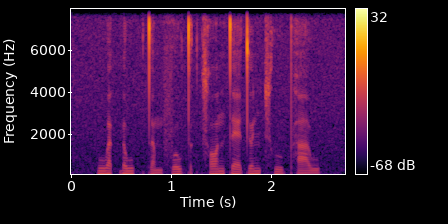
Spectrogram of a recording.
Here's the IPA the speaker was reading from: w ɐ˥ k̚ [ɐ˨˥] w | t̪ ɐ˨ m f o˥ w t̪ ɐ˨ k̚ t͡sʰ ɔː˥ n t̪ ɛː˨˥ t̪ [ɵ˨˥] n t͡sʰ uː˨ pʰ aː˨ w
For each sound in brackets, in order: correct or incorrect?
incorrect: ɐ˥, incorrect: ɵ˥

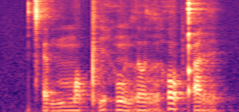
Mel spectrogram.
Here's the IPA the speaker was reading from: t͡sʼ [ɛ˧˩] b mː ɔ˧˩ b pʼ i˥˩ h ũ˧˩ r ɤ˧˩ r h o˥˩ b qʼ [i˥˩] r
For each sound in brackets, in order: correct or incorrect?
correct, incorrect: e˥˩

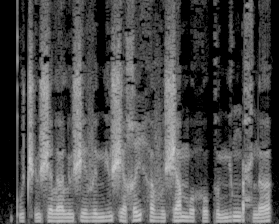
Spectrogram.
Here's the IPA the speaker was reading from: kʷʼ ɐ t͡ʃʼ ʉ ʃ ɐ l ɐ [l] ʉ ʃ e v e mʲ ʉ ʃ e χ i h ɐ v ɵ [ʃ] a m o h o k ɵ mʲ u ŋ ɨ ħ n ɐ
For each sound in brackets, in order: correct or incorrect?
correct, correct

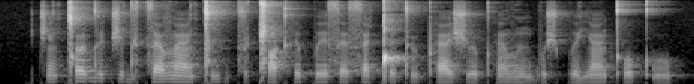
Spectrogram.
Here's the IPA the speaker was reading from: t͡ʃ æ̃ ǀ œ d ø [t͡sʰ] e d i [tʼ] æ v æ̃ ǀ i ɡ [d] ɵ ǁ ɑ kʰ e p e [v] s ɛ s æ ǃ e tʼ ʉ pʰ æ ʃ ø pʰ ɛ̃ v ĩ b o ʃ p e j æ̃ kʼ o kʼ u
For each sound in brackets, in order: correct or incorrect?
incorrect: t͡ʃ, incorrect: t͡s, incorrect: t͡s, incorrect: none

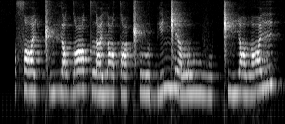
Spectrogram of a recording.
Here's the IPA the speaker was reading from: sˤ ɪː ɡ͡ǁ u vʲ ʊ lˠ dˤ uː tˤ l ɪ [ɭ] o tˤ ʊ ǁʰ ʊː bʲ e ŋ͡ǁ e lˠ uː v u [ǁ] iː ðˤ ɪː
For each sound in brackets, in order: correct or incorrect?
incorrect: l, correct

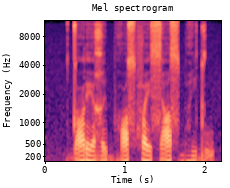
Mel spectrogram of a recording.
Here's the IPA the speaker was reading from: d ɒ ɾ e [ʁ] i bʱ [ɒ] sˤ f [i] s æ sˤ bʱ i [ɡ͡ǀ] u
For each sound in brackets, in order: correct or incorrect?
correct, correct, incorrect: e, incorrect: d

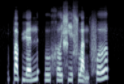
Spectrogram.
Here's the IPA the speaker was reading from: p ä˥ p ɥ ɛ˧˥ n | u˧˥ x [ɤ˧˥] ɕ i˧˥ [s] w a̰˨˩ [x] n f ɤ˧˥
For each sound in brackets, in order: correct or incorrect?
correct, correct, incorrect: none

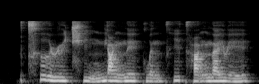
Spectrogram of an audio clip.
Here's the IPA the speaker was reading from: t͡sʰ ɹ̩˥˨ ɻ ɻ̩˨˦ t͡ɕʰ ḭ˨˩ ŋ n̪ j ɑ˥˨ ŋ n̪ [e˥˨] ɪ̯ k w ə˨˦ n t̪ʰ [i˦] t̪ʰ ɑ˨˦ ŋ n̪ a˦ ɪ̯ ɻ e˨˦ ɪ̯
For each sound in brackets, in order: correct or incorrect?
correct, correct

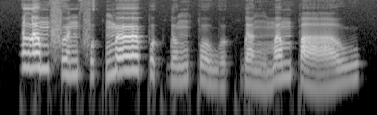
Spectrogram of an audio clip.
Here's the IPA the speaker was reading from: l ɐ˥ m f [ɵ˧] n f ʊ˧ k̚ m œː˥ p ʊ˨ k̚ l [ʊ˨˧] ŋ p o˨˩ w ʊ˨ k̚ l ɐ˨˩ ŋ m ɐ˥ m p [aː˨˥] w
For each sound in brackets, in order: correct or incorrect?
correct, correct, correct

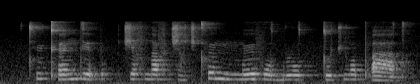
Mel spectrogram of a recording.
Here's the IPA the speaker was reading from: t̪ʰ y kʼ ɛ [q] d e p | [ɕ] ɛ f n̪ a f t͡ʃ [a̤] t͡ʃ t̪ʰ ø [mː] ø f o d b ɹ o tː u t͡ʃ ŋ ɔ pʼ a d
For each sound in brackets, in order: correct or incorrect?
incorrect: ŋ, incorrect: t͡ʃ, correct, correct

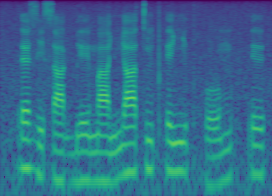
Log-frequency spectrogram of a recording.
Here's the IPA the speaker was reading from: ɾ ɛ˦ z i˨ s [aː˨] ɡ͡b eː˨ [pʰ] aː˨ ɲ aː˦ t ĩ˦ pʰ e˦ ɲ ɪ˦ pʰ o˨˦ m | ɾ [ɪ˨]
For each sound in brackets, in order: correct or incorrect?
correct, incorrect: m, incorrect: ɪ˦

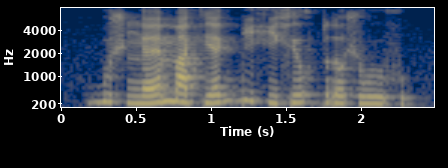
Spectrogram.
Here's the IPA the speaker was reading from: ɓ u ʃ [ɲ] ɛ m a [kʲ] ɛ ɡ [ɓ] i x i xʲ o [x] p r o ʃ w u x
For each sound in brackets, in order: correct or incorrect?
incorrect: ŋ, correct, correct, correct

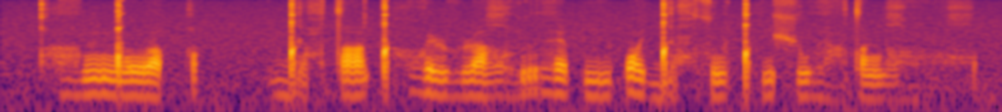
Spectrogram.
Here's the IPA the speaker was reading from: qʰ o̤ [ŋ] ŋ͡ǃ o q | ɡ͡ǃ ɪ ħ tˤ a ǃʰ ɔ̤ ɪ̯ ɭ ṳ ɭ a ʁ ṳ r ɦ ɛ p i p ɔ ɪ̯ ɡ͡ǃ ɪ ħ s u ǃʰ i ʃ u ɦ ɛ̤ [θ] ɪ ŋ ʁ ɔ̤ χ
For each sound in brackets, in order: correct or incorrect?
correct, incorrect: tˤ

